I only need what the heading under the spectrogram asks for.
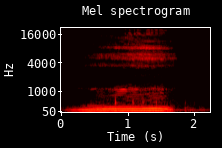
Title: Cats Sleeping Through Snoring Mom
